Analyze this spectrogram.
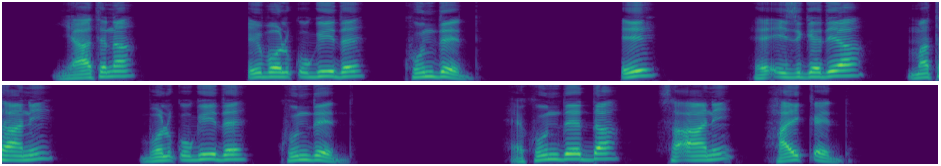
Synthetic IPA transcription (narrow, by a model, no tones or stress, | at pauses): jaːt̪ɪnɐ | ʔɪbɔlkʼːʊɡiːd̪ɛ | kʊnd̪e̞ːd̪ːɐ̥ | ʔɪ | hɛʔɪzɡɛd̪ɪjaː | mɐt̪aːnɪ | bɔlkʼːʊɡiːd̪ɛ | kʊnd̪e̞ːd̪ːɐ̥ | hɛ̰kʊnd̪e̞ːd̪ːɐ | sɐʔaːnɪ | hɐjkʼːe̞ːd̪ːɐ̥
